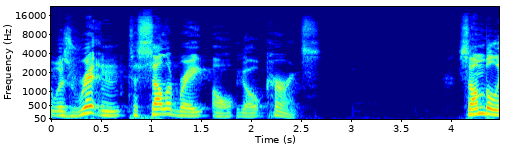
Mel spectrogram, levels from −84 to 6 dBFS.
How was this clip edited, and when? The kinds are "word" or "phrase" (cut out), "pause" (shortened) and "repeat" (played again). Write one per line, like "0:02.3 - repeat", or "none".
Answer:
0:01.9 - phrase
